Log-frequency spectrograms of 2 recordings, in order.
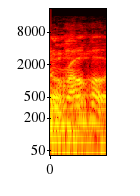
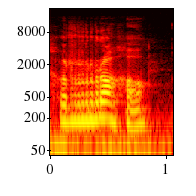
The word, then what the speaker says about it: rojo: You gotta roll your R's, morenos. – I'm trying. – He said rojo. It's rojo.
